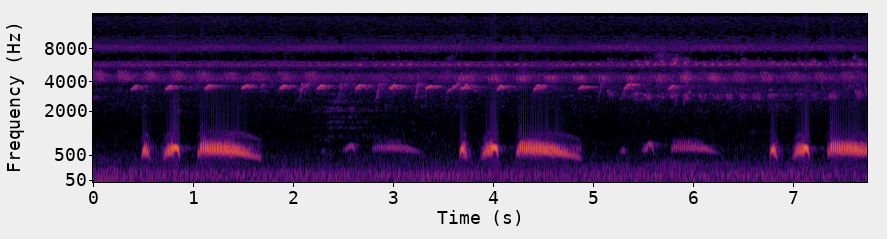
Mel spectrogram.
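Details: Spotted dove used to attract wild doves for trapping, calling at a new location. It repeats soft coo phrases with brief lead notes and long falling tones, interspersed with quieter single coos, over regular high insect chirps.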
